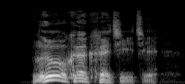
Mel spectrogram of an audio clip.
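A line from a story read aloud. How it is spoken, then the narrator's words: Sigh after pause. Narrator (Russian): после недолгого молчания вздохнул он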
